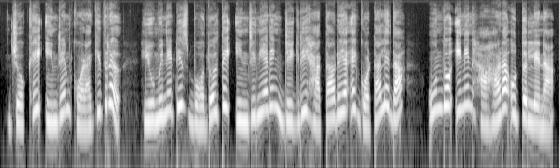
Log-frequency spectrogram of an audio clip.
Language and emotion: Santali, surprised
